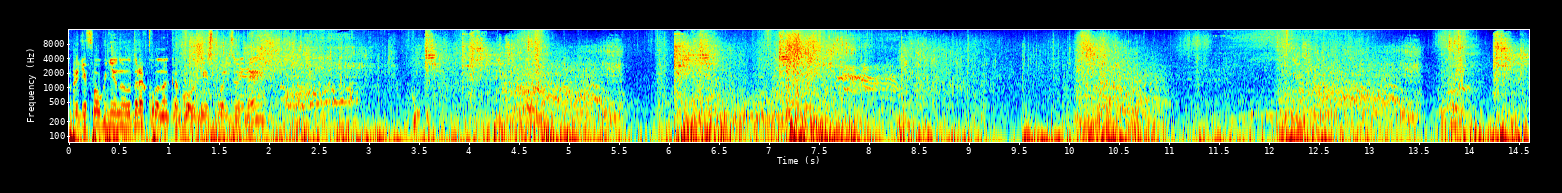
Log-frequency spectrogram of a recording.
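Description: A huge beast roars and growls loudly.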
